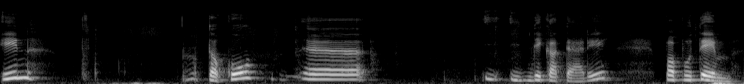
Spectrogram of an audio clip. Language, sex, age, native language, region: Slovenian, female, 60+, Slovenian, Pomurje region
